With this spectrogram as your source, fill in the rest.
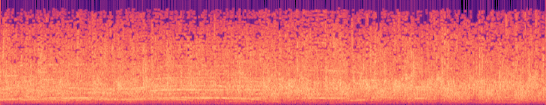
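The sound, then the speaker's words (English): Many people clapping their hands together at a church gathering, a steady, dense wash of applause that holds at an even level from start to finish. “So, clap your hands.”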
